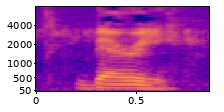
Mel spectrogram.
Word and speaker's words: Barre: I pronounce Barre right. It is Barre? – Barry. – Barry. Oh, God. Sorry.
